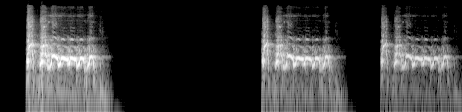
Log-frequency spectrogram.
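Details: Three separate dog vocalizations, each a sharp bark-like onset drawing out into a wavering, yodelling whine lasting about a second, separated by long silences.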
